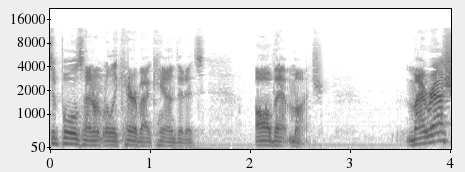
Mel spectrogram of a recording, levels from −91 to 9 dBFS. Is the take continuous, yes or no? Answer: yes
